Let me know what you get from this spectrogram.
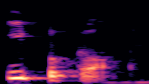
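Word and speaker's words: hippocampe: in that IO and by the way you don't pronounce the h in French so it's not hippoc comp it's hippoc comp as if the the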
